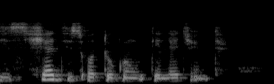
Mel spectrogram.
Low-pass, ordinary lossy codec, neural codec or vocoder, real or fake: 7.2 kHz; none; none; real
